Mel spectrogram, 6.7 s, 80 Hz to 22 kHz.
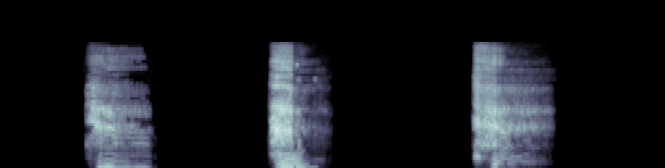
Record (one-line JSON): {"exhalation_length": "6.7 s", "exhalation_amplitude": 27433, "exhalation_signal_mean_std_ratio": 0.3, "survey_phase": "beta (2021-08-13 to 2022-03-07)", "age": "45-64", "gender": "Male", "wearing_mask": "No", "symptom_cough_any": true, "symptom_runny_or_blocked_nose": true, "symptom_fatigue": true, "symptom_headache": true, "smoker_status": "Ex-smoker", "respiratory_condition_asthma": false, "respiratory_condition_other": false, "recruitment_source": "Test and Trace", "submission_delay": "2 days", "covid_test_result": "Positive", "covid_test_method": "ePCR"}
